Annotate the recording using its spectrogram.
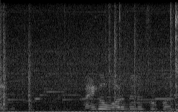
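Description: Ice cream truck's engine idling with a steady low hum while its jingle plays a simple melody of held single notes, with a voice about a second in.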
